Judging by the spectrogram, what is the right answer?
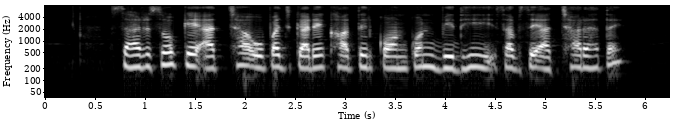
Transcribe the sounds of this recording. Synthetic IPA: səɦəɾsõkeʔətːʃʰaʊpəd͡ʒkəɾekʰaːt̪ɪɾkɔːnkɔːnbɪd̪ʱisəbseətːʃʰaɾəɦt̪ɛ̃

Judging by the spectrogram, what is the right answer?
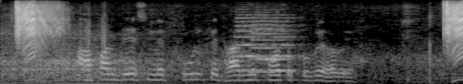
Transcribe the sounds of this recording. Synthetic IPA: aːpənd̪eːsmẽpʰuːlked̪ʱaːɾmɪkbɔɦt̪kʰubeɦobe

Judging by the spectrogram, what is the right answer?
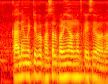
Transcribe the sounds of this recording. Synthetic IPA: kaːlimɪʈːipepʰɐsəlbəɽ̤ijãʊnːət̪kəjseʋaːla

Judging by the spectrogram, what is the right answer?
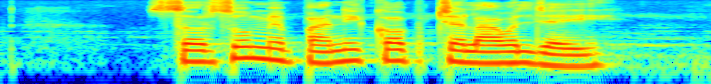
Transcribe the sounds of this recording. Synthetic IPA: səɾsõmẽpaːnikɔpt͡ʃəlaːʋəld͡ʒaːiː

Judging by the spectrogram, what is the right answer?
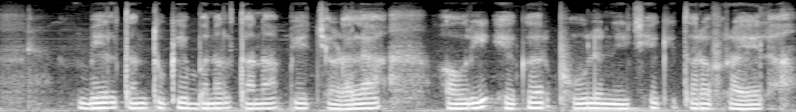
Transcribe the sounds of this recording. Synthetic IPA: beːlt̪ə̃nt̪ukebənəlt̪ɐnapet͡ʃəɽ̤la | ɔːɾiʔeːkəɾpʰuːlniːt͡ʃekit̪əɾəfɾəɦeːlaː

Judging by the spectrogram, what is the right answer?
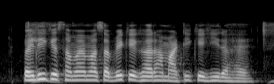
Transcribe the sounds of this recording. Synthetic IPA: pɛɦɪlikesɐməjmãsɐbekeɡʱɐɾɦɐmaːʈikeɦiɾɐɦẽː

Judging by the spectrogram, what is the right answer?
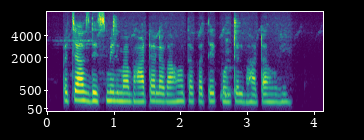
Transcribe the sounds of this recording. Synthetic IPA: pɐt͡ʃaːsd̪ɪsmɪlmɛ̃bʱaːʈalɐɡaːɦũt̪ɐkɐt̪eːkːʊ̃ɳʈəlbʱaːʈaɦuɦiː

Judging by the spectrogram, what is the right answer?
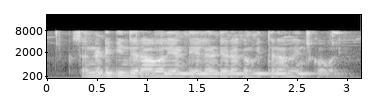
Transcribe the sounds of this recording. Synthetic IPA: sɐ̰nːɐʈiɡiɲd͡ʒɐɾaːʋaːliɐɳʈeːlaːɳʈiɾɐkɐmʋit̪ːɐnaːloeɲt͡ʃu̥kɔːʋaːli

